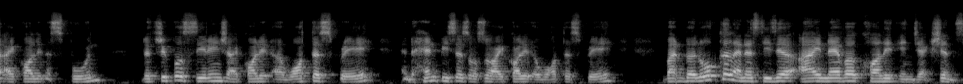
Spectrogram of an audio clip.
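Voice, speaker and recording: The speaker is a man, a native Malay speaker, whose voice is mid-range and a bit bright. Recorded indoors, his online lecture on kids' dental care proceeds step by step, full of "okay" and "you know."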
